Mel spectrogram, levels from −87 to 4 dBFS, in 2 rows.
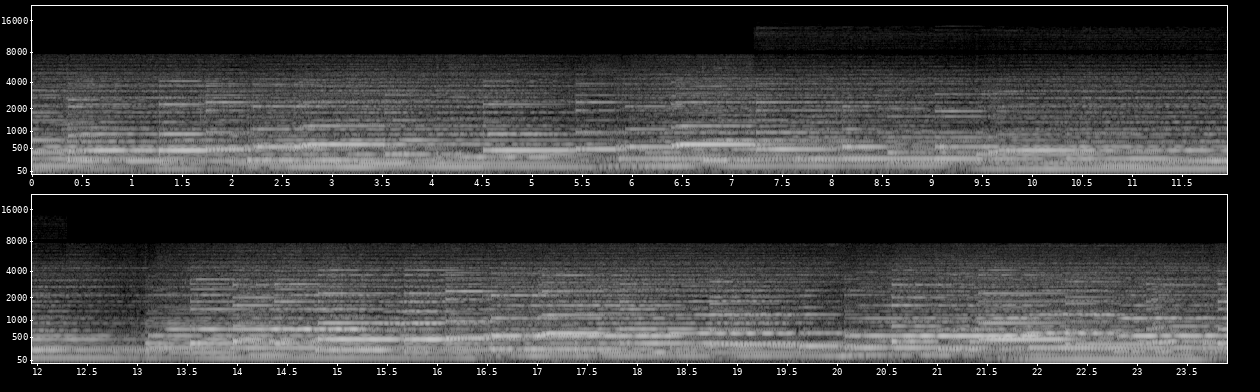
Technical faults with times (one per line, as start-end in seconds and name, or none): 7.22-12.30 imaging from linear upsampling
